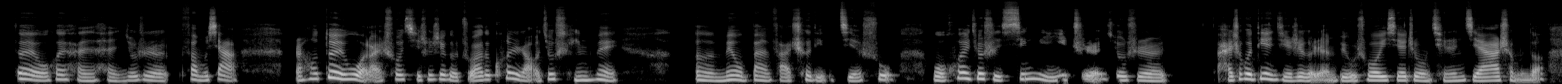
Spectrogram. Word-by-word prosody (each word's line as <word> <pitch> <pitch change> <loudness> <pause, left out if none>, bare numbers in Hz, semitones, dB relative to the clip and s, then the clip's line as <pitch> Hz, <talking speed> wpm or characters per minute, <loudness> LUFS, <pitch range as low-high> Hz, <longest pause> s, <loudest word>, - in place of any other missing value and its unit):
对， 245 -6 +3
我 180 0 +1
会 225 +3 -2
很 170 -6 -4
很 165 -5 -7
就 185 +2 -2
是 180 -6 -2
放 225 -4 -2
不 190 - -1
下。 - - 0 0.5
然 195 - -2
后 255 +2 -1
对 280 +1 +5
于 - - +6
我 235 -1 +4
来 - - -1
说， 225 -2 -2
其 220 -3 0
实 220 +3 -3
这 230 +1 +1
个 180 -5 0
主 175 - -3
要 185 - +3
的 215 - 0
困 270 +3 0
扰 190 - -1
就 245 - 0
是 - - -8
因 195 +2 0
为， 195 -4 0 0.8
呃， 190 -3 +1
没 170 +5 0
有 210 -2 +3
办 185 -2 -2
法 170 -3 -5
彻 205 - -1
底 185 - -4
地 195 - -18
结 165 -2 -1
束。 215 +2 -2 0.3
我 180 -3 +2
会 275 - +2
就 255 0 +4
是 200 -6 0
心 245 +8 0
里 195 -8 0
一 210 +2 -3
直 240 +3 -1
就 195 -5 0
是 175 -4 0 0.5
还 185 - +1
是 245 - -1
会 250 - +7
惦 240 0 +3
记 180 -6 -1
这 175 +1 +2
个 165 - +2
人， 175 - -1
比 175 - 0
如 165 - +2
说 190 -3 +3
一 185 - +6
些 185 0 +2
这 185 0 +1
种 165 - +1
情 170 -3 -4
人 175 +3 -1
节 180 -4 +2
啊 175 +2 +3
什 185 - -2
么 100 - -5
的， - - -3
195 Hz, 275 characters per minute, -24 LUFS, 180-225 Hz, 0.8 s, 会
